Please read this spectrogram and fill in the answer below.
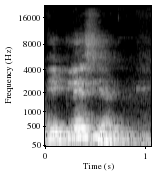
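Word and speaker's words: ἐκκλησία: Viene la palabra iglesia viene del griego eclesia, que se escribe E-K-K-L-E-S-I-A, eclesia, y quiere decir asamblea.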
